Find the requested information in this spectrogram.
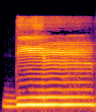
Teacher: Lam will get sifa of tawassut, and tawassut is medium flow of sound.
